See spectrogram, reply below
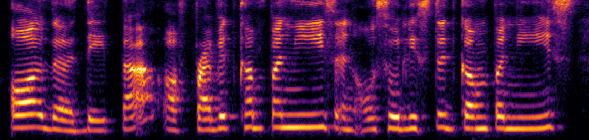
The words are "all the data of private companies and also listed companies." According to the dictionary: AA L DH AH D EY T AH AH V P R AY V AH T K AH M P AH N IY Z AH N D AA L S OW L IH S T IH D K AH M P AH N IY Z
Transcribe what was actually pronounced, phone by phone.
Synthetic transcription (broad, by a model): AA L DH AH D EY T AH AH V P R AY V AH T K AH M P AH N IY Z AH N D AA L S OW L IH S T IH D K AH M P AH N IY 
